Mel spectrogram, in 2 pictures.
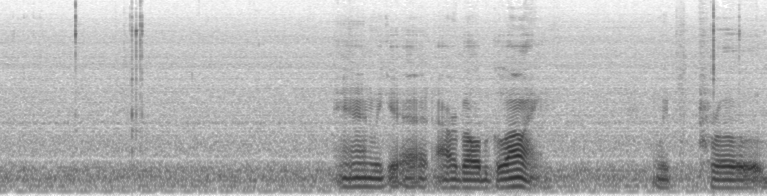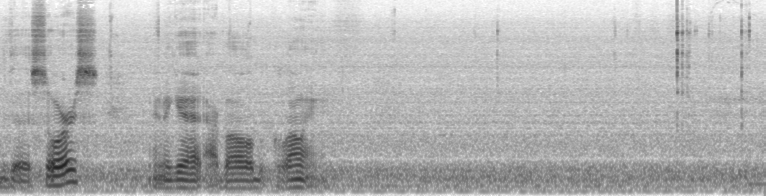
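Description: A small metal clip clicks onto a wire.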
